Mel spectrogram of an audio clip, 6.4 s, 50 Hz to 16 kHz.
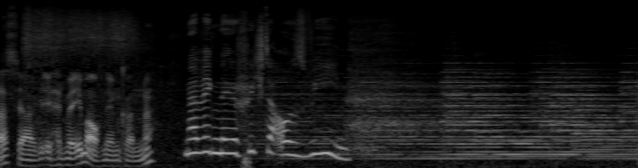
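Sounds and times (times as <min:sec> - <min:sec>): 
speech: 0:00.0 - 0:03.8
church bell ringing: 0:02.5 - 0:06.3.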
